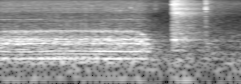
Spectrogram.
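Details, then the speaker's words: DeLonghi Magnifica XS after service, including a new valve after the brew unit jammed: smooth, even motor whirr for about a second as the brew unit moves to drop the grounds, then a couple of light clicks; normal brew unit cycle. "Then it's going to stop. It's going to move that brew unit into the grounds container to drop the coffee"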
